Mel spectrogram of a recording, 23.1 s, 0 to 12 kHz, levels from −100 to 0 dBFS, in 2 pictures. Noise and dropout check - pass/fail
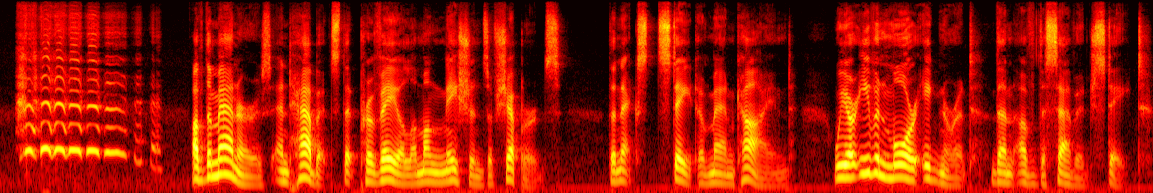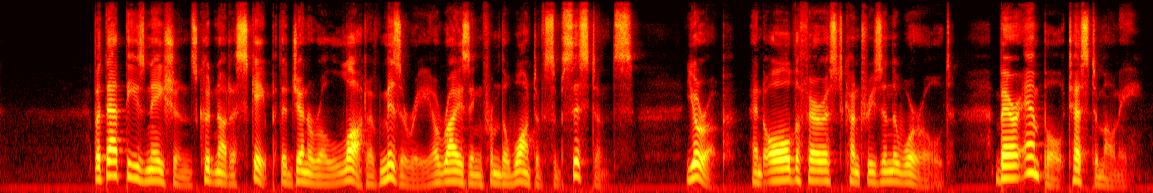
fail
